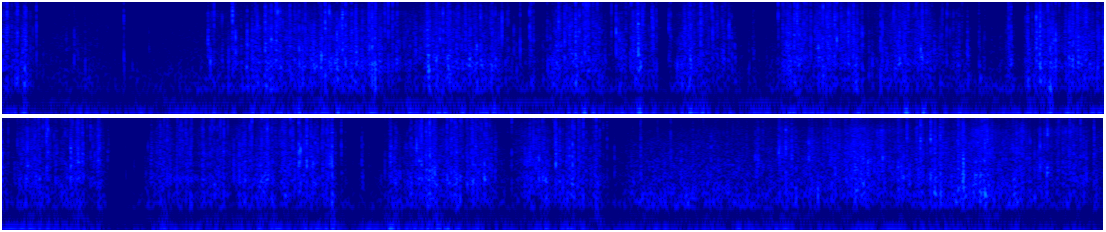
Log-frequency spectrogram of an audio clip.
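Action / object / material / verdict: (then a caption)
scrape / plastic cellophane wrap / plastic film / none. Cellophane plastic wrap around a yellow object is held up and crinkled, with fingertips squeezing and rubbing the film. A dense, bright crackling plays almost continuously, with brief dips around six and seven seconds before the crinkling resumes.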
